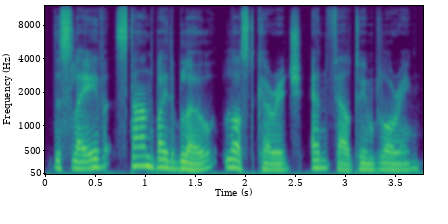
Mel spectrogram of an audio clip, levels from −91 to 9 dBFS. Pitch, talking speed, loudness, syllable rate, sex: 135 Hz, 190 wpm, -16 LUFS, 5.3 syllables/s, male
